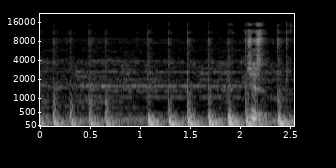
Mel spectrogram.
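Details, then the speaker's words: Wall tile re-glued, tapped 24 hours later after the tape was removed: quick, dull, solid thunks with no hollow ring, showing the tile is firmly bonded. "thunk thunk that's what you want to hear"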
